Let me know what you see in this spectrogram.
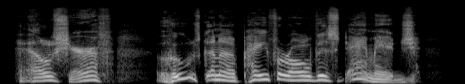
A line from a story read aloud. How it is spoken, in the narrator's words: grumbled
